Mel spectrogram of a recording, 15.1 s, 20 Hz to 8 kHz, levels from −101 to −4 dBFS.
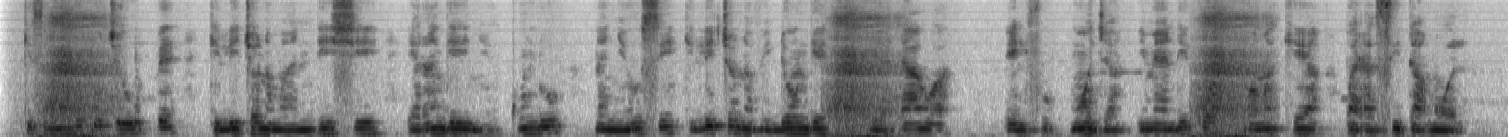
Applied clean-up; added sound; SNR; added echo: none; Breathing; 4 dB; none.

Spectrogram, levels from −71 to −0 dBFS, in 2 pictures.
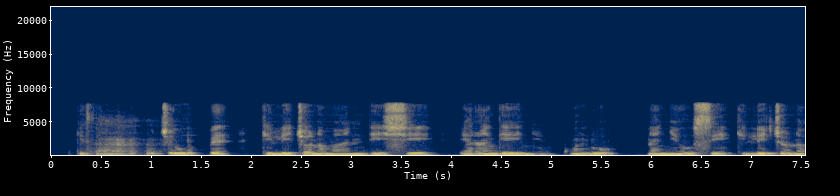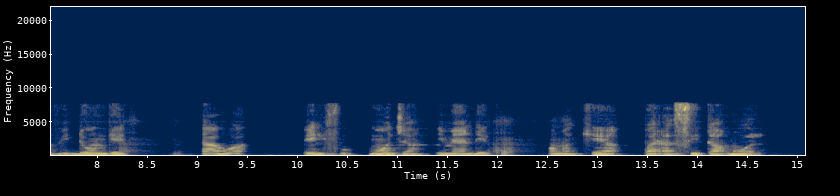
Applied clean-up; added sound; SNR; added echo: neural mask model RNNoise.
